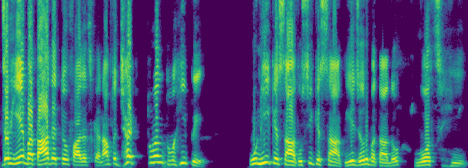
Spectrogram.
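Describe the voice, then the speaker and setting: A man's voice: high voice, expressive, a little slow. A man with an Indian accent teaching an English class, mixing Hindi with English and having students repeat after him. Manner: asks questions and has the class repeat; mixes Hindi with English phrases. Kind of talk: classroom lesson.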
